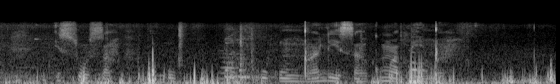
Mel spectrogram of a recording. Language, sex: Xhosa, male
